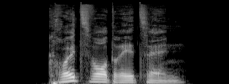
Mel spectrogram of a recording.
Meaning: dative plural of Kreuzworträtsel
- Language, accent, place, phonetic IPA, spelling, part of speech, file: German, Germany, Berlin, [ˈkʁɔɪ̯t͡svɔʁtˌʁɛːt͡sl̩n], Kreuzworträtseln, noun, De-Kreuzworträtseln.ogg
